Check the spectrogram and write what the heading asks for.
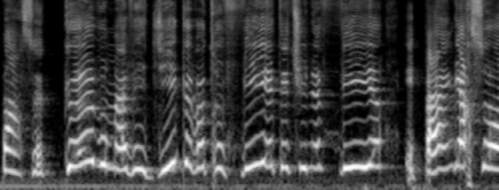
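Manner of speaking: high, loud exasperated answer; she's had enough of him; fed-up waitress. Acted. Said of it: "commençait à en avoir marre".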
